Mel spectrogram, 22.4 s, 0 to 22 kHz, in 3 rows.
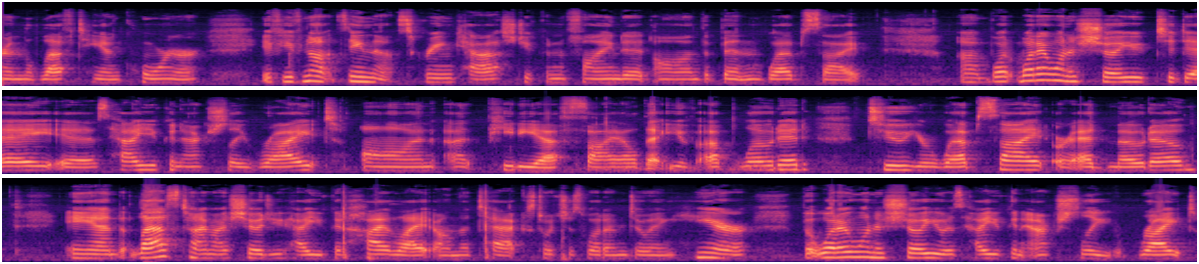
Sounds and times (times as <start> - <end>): Speech: 0.0 - 5.4, 6.0 - 22.4.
